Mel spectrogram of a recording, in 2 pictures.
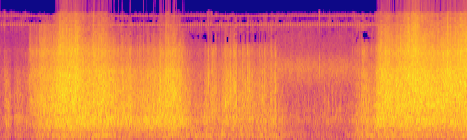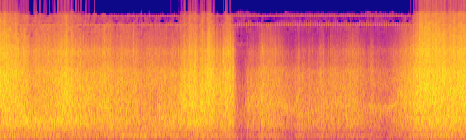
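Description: Wind rushing over the microphone of a camera held out on a pole during a tandem paraglider flight, buffeting in loud surges with quieter dips between them.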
